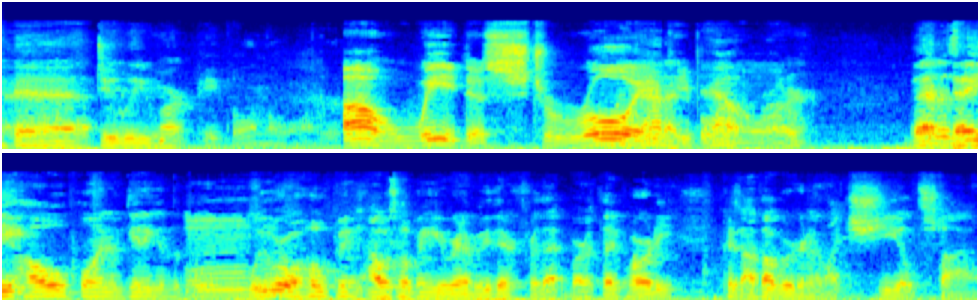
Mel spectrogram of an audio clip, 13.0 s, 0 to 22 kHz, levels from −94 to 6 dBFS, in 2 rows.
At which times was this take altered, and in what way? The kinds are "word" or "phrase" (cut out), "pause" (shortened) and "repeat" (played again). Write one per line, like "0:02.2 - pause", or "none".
0:01.0 - word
